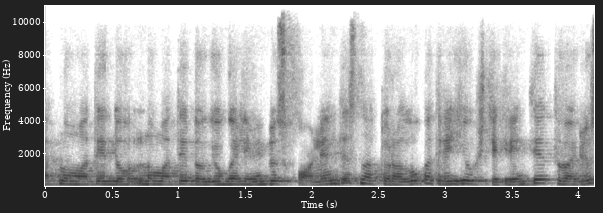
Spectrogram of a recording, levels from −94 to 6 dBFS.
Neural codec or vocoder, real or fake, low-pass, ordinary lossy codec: none; real; 9.9 kHz; Opus, 24 kbps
